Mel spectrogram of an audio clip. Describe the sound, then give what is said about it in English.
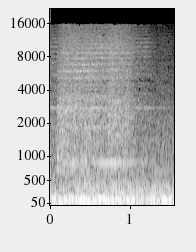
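A freight train of 72 tank cars carrying crude oil rumbles steadily along winding tracks through the Eastern Townships in Quebec, a loud, continuous low chugging with a faint metallic whine riding above it. No voices. “72 tank cars carrying 7.7 million liters of crude oil chugged along the winding tracks through the eastern townships in Quebec.”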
